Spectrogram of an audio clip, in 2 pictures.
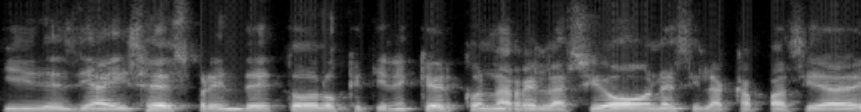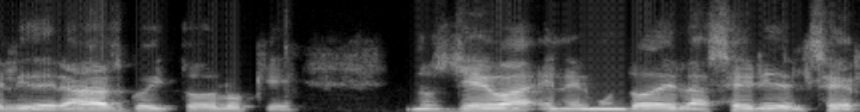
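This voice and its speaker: A man with a Colombian paisa accent, fairly high pitch and monotone, flat intonation at a moderate pace. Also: quiet background. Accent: Colombian coffee-region (paisa). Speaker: coach and emotional intelligence teacher. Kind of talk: interview.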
